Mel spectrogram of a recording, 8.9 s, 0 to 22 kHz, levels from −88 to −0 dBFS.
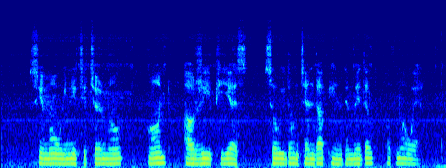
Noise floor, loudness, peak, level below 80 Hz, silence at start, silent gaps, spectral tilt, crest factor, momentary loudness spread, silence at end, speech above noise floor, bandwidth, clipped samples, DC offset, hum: -65 dBFS; -43 LUFS; -26 dBFS; -66 dBFS; 0.05 s; none; -6 dB/octave; 18 dB; 12 LU; 0 s; 23 dB; 13.5 kHz; under 0.1%; under 0.1%; 60 Hz at -60 dBFS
